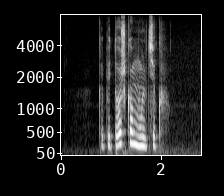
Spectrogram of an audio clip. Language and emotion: Russian, neutral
